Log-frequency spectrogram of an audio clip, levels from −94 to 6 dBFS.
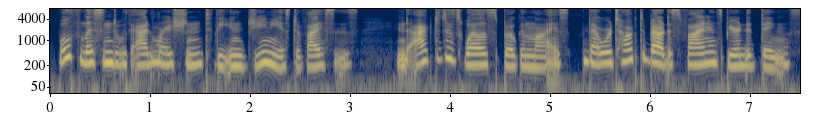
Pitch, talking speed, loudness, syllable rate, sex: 230 Hz, 190 wpm, -21 LUFS, 5.8 syllables/s, female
